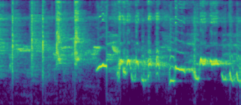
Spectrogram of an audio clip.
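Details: White-rumped shama song, presented as dense, sharp, high-pitched fills meant to prompt other shamas to start singing. It opens with scratchy clicks and buzzes, then runs into varied whistled phrases that rise, dip and waver.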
